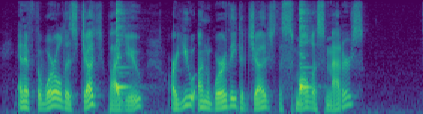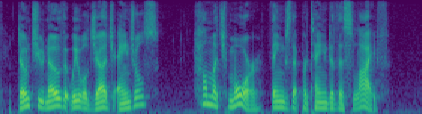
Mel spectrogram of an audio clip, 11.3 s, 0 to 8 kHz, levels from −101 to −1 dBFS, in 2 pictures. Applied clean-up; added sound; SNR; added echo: none; Cowbell; 3 dB; none.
